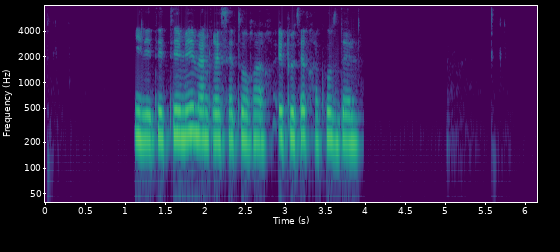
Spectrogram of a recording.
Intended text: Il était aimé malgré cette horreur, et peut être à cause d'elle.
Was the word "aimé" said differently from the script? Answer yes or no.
no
